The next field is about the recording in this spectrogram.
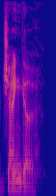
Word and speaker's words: Django: It's like Django. The D is silent.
